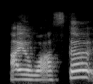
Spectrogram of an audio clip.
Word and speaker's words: ayahuasca: So she did ayahuasca.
